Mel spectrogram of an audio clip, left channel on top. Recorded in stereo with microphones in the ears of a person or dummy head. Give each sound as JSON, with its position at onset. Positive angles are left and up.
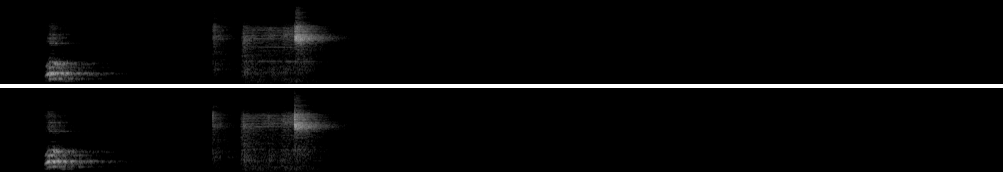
{"t": 0.4, "sound": "a shout", "side_deg": -75, "distance_m": 1.5}
{"t": 2.1, "sound": "a camera shutter", "side_deg": -75, "distance_m": 1.6}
